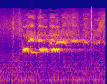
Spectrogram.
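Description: Referee's whistle blown in three short, high blasts in quick succession, starting about half a second in, with a fainter tail after them.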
